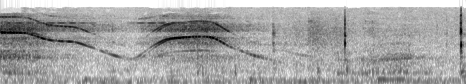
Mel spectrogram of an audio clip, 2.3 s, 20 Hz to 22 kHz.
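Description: Twin 70 mm electric ducted fans of an FMS A-10 Thunderbolt II RC jet whining at low power: the pitch slides down, then briefly rises and falls again about a second in, as with a short blip of the throttle.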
